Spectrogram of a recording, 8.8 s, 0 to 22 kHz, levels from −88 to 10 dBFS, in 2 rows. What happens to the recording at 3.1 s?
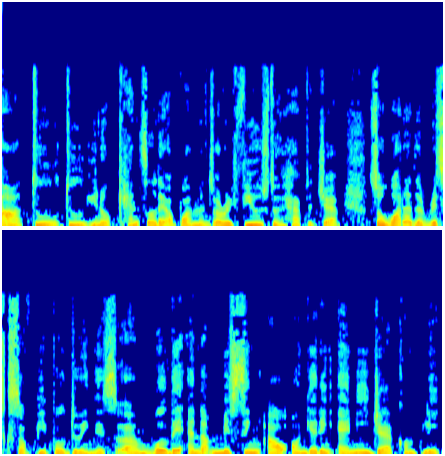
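At 3.1 s the speech carries overdone noise removal, present throughout the clip. Bands near the noise floor are pulled down, leaving twinkling specks.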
